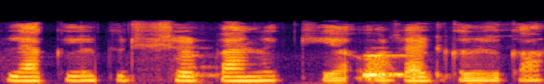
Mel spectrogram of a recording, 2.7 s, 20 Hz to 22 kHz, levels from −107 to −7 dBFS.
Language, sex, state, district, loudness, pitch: Hindi, female, Punjab, Fazilka, -19 LUFS, 195 Hz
